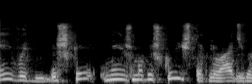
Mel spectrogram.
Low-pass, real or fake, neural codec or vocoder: 7.2 kHz; real; none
